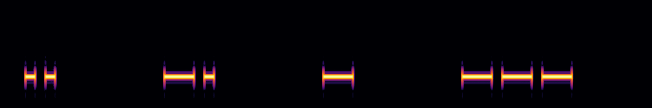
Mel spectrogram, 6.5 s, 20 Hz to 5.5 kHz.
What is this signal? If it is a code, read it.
Morse code, heard as a keyed tone, about 12 wpm, spaced as for 6 wpm, 650 Hz. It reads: INTO
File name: Engelske ord 12-6 wpm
